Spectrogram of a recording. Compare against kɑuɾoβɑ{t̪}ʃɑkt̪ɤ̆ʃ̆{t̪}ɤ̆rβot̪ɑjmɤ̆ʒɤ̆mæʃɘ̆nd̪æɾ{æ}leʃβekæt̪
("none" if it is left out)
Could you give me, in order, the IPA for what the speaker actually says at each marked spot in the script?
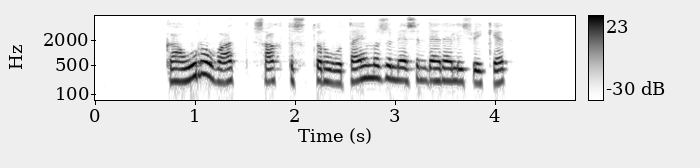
t̪, t̪, æ

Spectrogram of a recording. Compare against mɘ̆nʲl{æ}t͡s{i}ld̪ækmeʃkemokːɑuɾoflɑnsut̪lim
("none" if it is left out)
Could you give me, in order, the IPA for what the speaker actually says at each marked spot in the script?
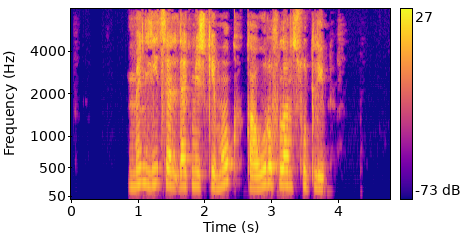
i, æ

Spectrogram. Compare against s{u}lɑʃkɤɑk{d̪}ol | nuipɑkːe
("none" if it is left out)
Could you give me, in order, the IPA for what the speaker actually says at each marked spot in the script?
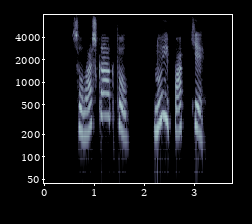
o, t̪

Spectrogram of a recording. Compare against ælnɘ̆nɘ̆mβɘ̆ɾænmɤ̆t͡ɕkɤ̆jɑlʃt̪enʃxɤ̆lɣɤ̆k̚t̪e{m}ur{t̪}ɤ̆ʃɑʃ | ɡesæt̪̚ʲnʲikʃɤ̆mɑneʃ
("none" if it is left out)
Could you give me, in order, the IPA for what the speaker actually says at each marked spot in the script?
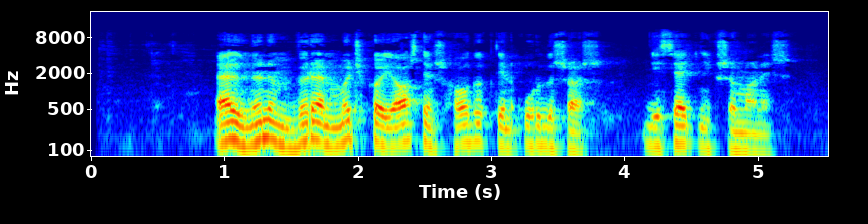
n, d̪

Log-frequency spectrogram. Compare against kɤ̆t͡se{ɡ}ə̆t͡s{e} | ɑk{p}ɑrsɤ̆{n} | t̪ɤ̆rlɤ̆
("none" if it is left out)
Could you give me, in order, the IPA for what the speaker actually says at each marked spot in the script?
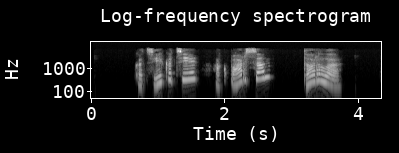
k, e, p, n

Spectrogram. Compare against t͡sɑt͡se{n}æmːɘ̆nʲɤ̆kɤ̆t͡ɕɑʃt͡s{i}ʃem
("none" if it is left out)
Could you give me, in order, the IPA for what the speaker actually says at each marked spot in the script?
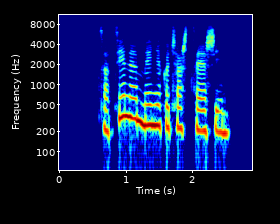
n, æ

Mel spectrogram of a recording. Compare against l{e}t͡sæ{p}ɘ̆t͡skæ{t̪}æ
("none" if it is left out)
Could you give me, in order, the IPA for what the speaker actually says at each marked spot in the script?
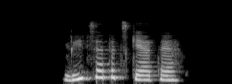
i, p, t̪

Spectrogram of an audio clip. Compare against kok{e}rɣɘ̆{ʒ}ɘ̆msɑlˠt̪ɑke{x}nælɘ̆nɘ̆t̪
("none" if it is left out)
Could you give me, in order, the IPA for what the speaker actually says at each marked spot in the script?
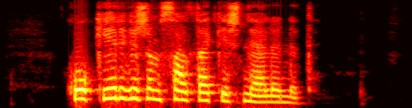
e, ʒ, ʃ

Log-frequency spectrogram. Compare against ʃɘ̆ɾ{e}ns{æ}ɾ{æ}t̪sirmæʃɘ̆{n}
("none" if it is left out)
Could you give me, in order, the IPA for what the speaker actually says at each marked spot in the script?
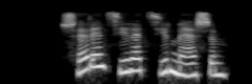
e, i, æ, m

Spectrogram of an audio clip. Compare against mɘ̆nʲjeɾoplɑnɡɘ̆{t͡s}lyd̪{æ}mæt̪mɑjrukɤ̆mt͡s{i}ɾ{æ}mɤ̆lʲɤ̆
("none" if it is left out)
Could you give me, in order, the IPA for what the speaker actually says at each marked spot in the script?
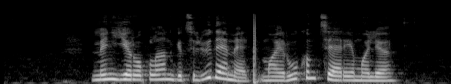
t͡s, æ, æ, e

